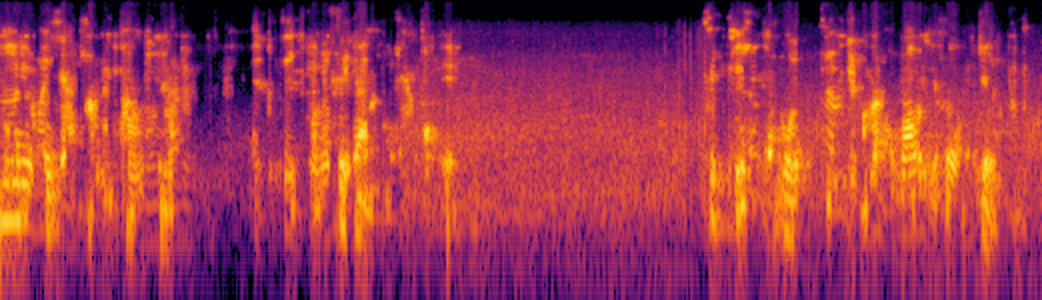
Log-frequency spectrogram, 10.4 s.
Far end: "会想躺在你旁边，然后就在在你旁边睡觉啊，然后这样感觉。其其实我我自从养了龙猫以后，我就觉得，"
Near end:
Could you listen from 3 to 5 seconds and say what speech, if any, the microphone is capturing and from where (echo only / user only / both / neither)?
echo only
